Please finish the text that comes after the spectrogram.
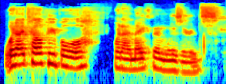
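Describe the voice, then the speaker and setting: Bubbly, gravelly-voiced playful man. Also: a little high, lively intonation, unhurried, darkish tone, poor audio. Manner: upbeat and playful, many "like" fillers, laughs often; theatrical wizard persona, grand mock-formal phrasing. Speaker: podcast guest. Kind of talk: enthusiastic casual chat.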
